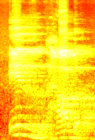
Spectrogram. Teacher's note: زال کو بغیر سیٹی کے اور باریک پڑھنا ہے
